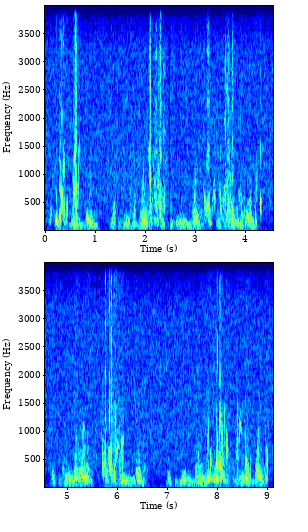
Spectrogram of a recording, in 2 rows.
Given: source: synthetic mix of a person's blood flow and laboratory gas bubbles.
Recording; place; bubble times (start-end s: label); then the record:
Doppler ultrasound of blood flow; precordium
0.03-0.48 s: bubbles
0.52-0.69 s: bubbles
1.33-1.42 s: bubbles
1.68-1.82 s: bubbles
2.04-2.45 s: bubbles
3.15-3.42 s: bubbles
3.46-4.14 s: bubbles
4.17-4.36 s: bubbles
4.89-4.95 s: bubbles
5.11-5.31 s: bubbles
5.38-5.46 s: bubbles
5.67-6.15 s: bubbles
7.75-8.25 s: bubbles
8.36-8.67 s: bubbles
8.94-9.04 s: bubbles
From the record:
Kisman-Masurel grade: 233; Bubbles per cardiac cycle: several, 3 to 8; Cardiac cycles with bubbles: 50 to 99%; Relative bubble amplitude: loud (0.450 to 0.775); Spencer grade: 3 (all of the cardiac periods contain showers or single bubble signals, but not dominating or overriding the cardiac motion signals); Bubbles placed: only in the low amplitude regions of the cardiac cycle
